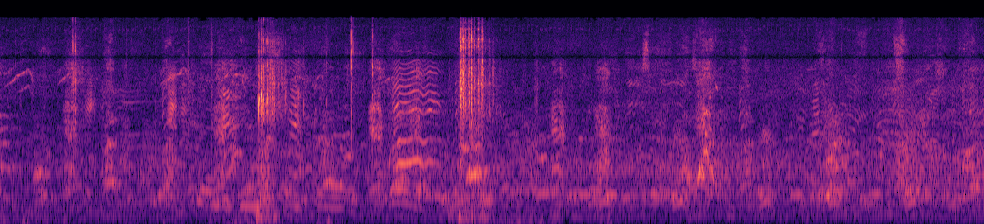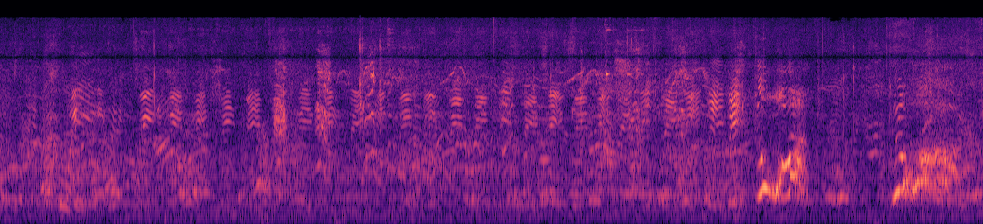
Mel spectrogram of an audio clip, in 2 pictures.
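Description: A crowd of people chatters in the distance outdoors.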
